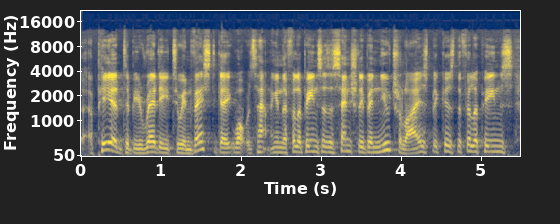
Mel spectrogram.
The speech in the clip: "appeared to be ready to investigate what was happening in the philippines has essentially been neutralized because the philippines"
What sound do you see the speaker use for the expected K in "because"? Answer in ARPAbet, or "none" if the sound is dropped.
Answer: K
